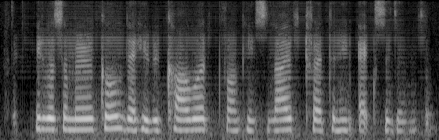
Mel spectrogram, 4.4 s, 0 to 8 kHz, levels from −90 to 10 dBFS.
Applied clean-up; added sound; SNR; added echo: neural separator model SepFormer DNS4.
